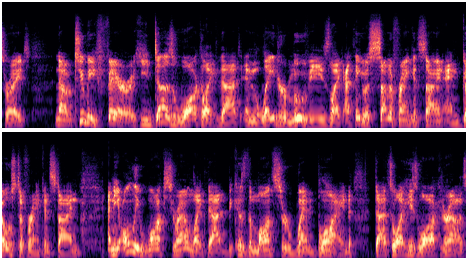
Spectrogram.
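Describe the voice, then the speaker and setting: Man, horror video host, casual chatty talk, bright forceful tone, middle pitch. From Canada.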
